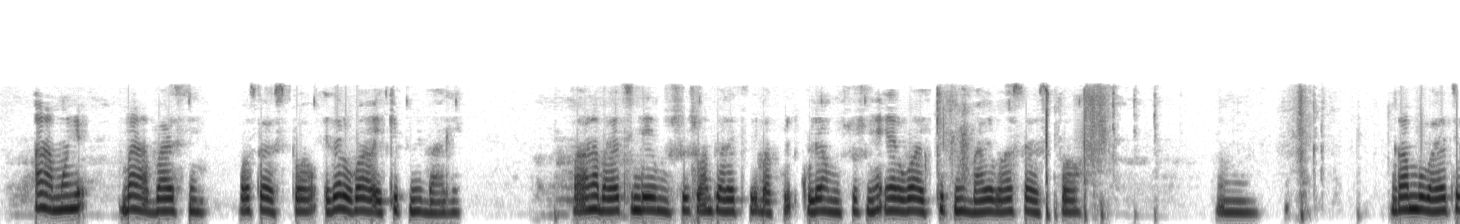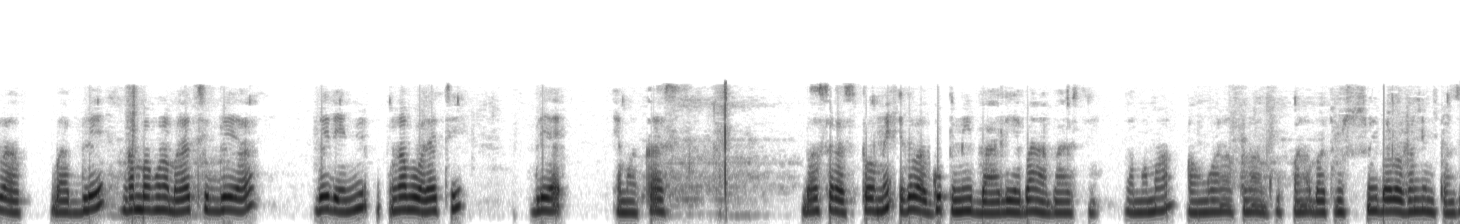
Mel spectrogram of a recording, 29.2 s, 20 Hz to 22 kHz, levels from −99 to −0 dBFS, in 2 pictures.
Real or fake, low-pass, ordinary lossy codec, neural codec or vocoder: real; 5.4 kHz; AAC, 32 kbps; none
